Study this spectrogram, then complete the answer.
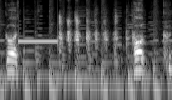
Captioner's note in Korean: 자지러짐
